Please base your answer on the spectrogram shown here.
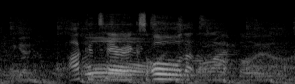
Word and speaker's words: Archaeopteryx: Archaeopteryx. Oh, that's awful. How do you say Archaeopteryx, Trent? Arc, pause, Terex.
